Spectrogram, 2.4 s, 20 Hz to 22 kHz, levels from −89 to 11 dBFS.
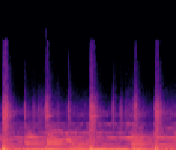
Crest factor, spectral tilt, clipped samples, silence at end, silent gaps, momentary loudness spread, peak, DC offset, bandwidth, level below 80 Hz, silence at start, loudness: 14 dB; -5.5 dB/octave; under 0.1%; 0 s; none; 3 LU; -6 dBFS; under 0.1%; 10 kHz; -34 dBFS; 0 s; -20 LUFS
